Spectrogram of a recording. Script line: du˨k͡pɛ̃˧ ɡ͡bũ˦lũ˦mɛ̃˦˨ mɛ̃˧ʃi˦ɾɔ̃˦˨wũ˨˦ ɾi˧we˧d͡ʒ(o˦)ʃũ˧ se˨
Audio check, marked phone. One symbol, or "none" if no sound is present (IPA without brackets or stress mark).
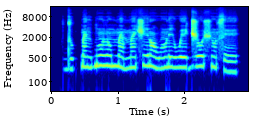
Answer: o˦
